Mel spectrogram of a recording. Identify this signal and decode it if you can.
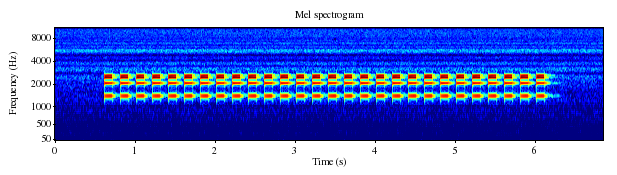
Telephone call progress tone (North American plan), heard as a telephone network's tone, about 1400, 2050, 2450, 2600 Hz, 0.1 s on and 0.1 s off, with room echo. Off-hook warning tone.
